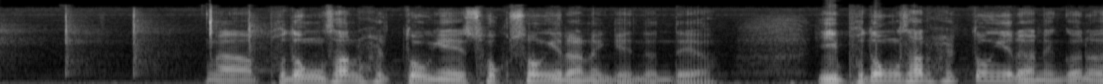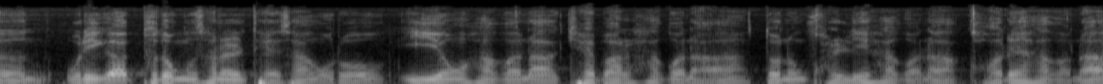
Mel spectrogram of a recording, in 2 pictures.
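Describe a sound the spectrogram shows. A man speaks with animation through a microphone, heard over a loudspeaker.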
